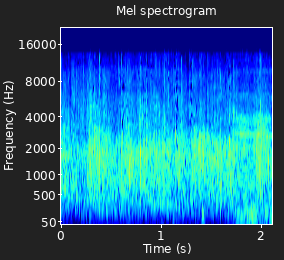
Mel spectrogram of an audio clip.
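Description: Audience applause after a correct answer at a trivia quiz: steady, dense clapping from a crowd, moderately loud and continuous throughout with no talk over it.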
